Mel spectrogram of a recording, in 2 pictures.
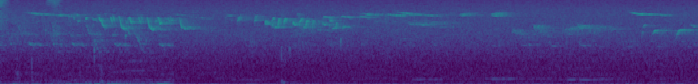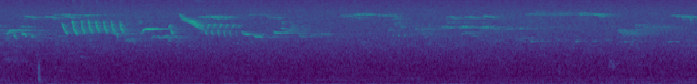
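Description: Small birds chirping and trilling, many short high calls over a faint outdoor background, with a quick run of rapidly repeated notes about two-thirds of the way through.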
